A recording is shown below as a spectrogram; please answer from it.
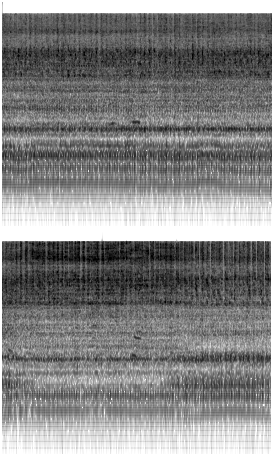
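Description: Motorboat engine idling steadily, dipping slightly in level about six seconds in.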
